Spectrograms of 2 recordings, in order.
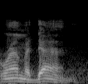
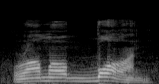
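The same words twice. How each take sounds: First: The middle syllable is said with a plain sound. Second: The middle syllable carries a special throaty sound. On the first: The speaker calls it wrong. "usually people pronounce it Ramadan" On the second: The speaker calls it right. "it's actually got a sound in mo, like this"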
